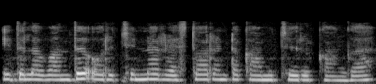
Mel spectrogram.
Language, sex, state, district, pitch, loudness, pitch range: Tamil, female, Tamil Nadu, Nilgiris, 220 Hz, -18 LUFS, 210-230 Hz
